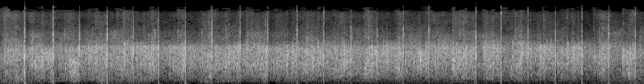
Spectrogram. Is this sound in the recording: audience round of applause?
yes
